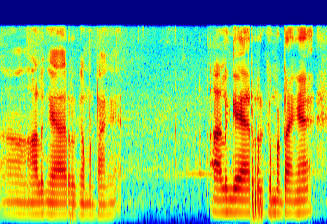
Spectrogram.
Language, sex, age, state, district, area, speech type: Tamil, male, 18-30, Tamil Nadu, Nagapattinam, rural, spontaneous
